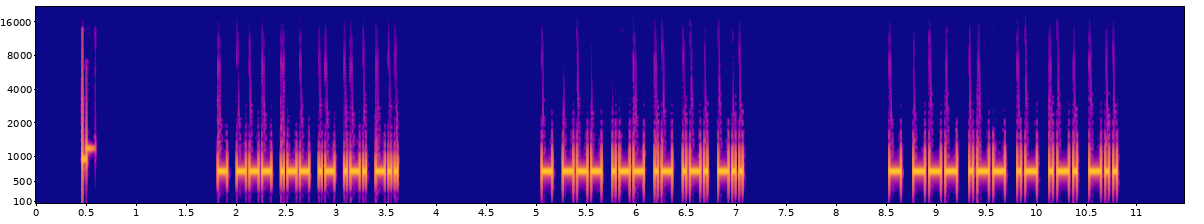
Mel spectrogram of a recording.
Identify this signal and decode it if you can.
Morse code, heard as a keyed tone, about 32 wpm, 700 Hz. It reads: TOWARD TOWARD TOWARD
